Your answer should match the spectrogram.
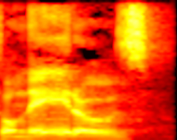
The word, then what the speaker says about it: tornado: Faites bien attention ici parce qu'à chaque fois, vous avez l'accent tonique sur la deuxième syllabe, d'accord?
